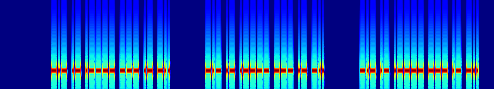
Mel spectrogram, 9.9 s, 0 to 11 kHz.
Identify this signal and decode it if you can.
Morse code, heard as a keyed tone, about 34 wpm, 700 Hz. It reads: KA1OAD KA1OAD KA1OAD
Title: USA Call Signs - 6 Characters - Repeated 3x - 35wpm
